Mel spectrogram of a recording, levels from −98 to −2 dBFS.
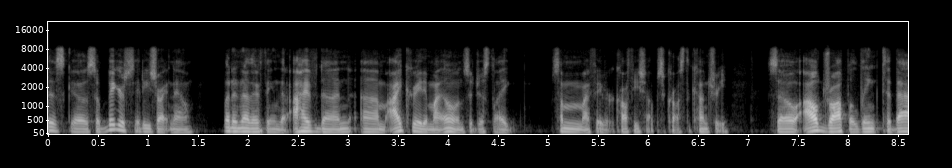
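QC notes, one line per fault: No faults found in this speech clip. It has passed through a WebRTC call path whose high end stops near 8 kHz, with the coding texture you'd expect from Opus at around 20 kbps.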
